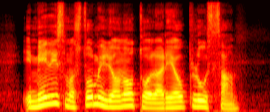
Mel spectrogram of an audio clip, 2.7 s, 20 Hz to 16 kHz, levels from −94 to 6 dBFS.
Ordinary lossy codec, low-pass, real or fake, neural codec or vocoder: none; 14.4 kHz; fake; codec, 44.1 kHz, 7.8 kbps, Pupu-Codec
